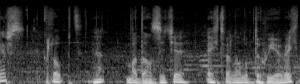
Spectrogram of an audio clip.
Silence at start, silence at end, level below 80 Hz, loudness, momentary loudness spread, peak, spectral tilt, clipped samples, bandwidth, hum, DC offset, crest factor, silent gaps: 0 s; 0 s; -32 dBFS; -19 LUFS; 5 LU; -6 dBFS; -5.5 dB/octave; under 0.1%; 16.5 kHz; none; under 0.1%; 12 dB; none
